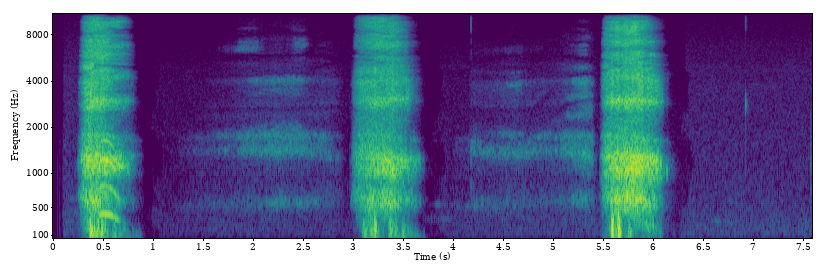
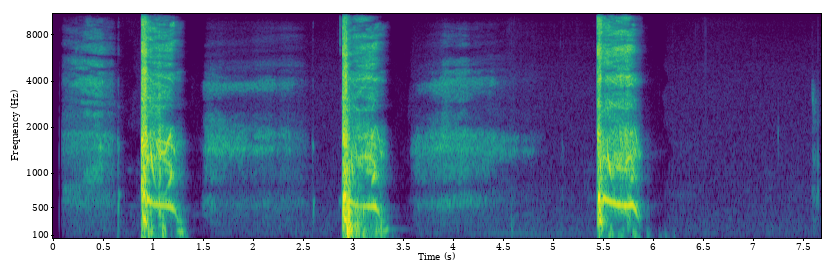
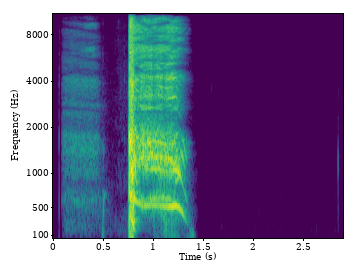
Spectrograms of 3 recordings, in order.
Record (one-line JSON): {"exhalation_length": "7.6 s", "exhalation_amplitude": 30980, "exhalation_signal_mean_std_ratio": 0.34, "three_cough_length": "7.7 s", "three_cough_amplitude": 32768, "three_cough_signal_mean_std_ratio": 0.29, "cough_length": "2.9 s", "cough_amplitude": 32768, "cough_signal_mean_std_ratio": 0.32, "survey_phase": "beta (2021-08-13 to 2022-03-07)", "age": "45-64", "gender": "Female", "wearing_mask": "No", "symptom_fatigue": true, "symptom_headache": true, "smoker_status": "Current smoker (11 or more cigarettes per day)", "respiratory_condition_asthma": false, "respiratory_condition_other": false, "recruitment_source": "Test and Trace", "submission_delay": "1 day", "covid_test_result": "Positive", "covid_test_method": "LFT"}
